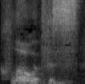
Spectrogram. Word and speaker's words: clothes: have asked me well it's really hard to make the th sound and then the z sound clothes it's kind of difficult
